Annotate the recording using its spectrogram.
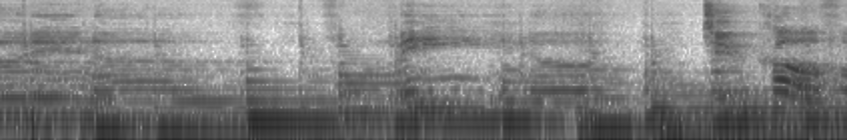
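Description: Cello playing: a low bass line of held notes that steps between pitches, with higher melodic notes over it.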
